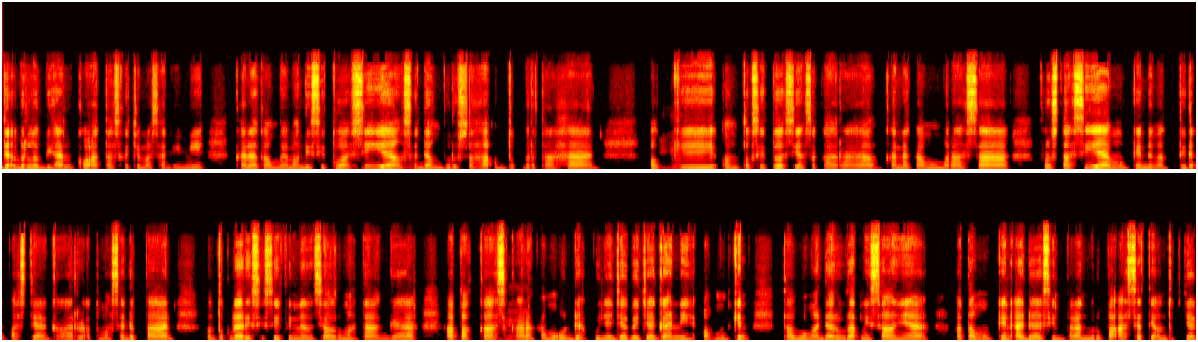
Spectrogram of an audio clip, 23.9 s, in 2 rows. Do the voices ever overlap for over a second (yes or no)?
no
